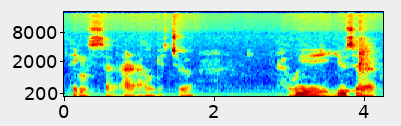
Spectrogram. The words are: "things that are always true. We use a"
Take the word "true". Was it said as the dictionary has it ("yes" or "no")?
no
